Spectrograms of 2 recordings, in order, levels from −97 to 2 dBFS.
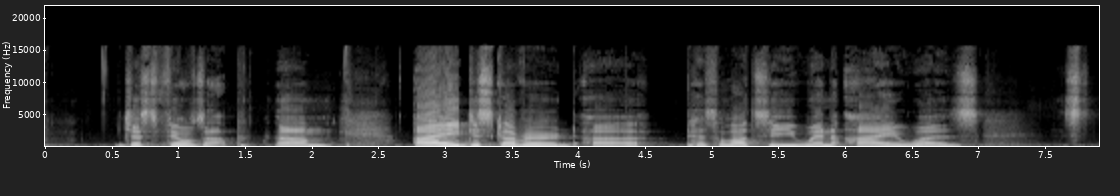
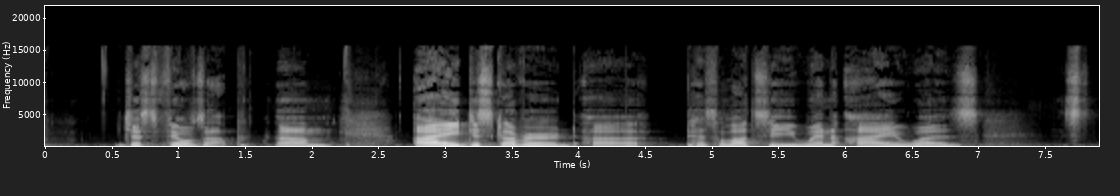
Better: second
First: distortion; slight; 10 dB below the speech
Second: none

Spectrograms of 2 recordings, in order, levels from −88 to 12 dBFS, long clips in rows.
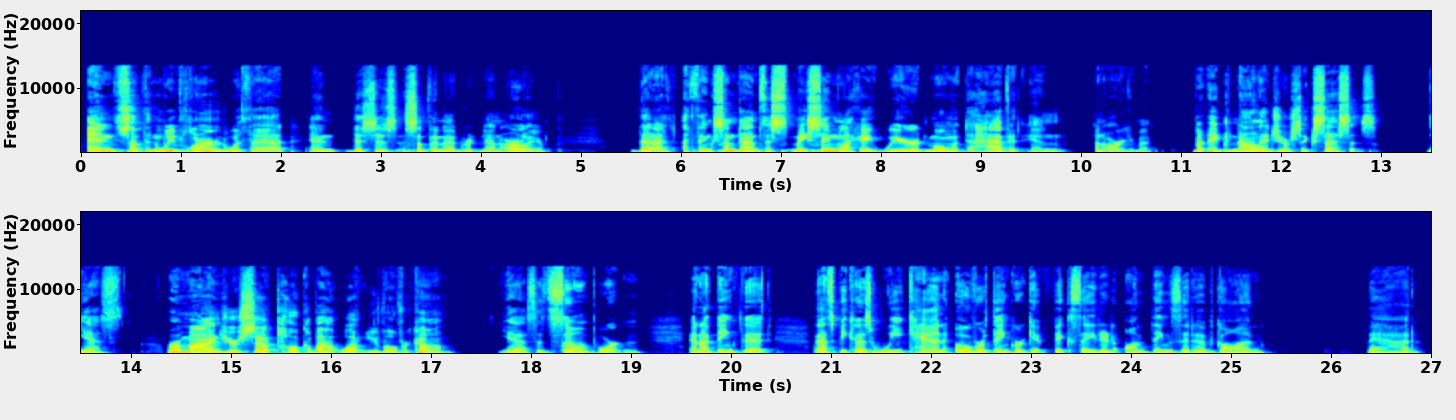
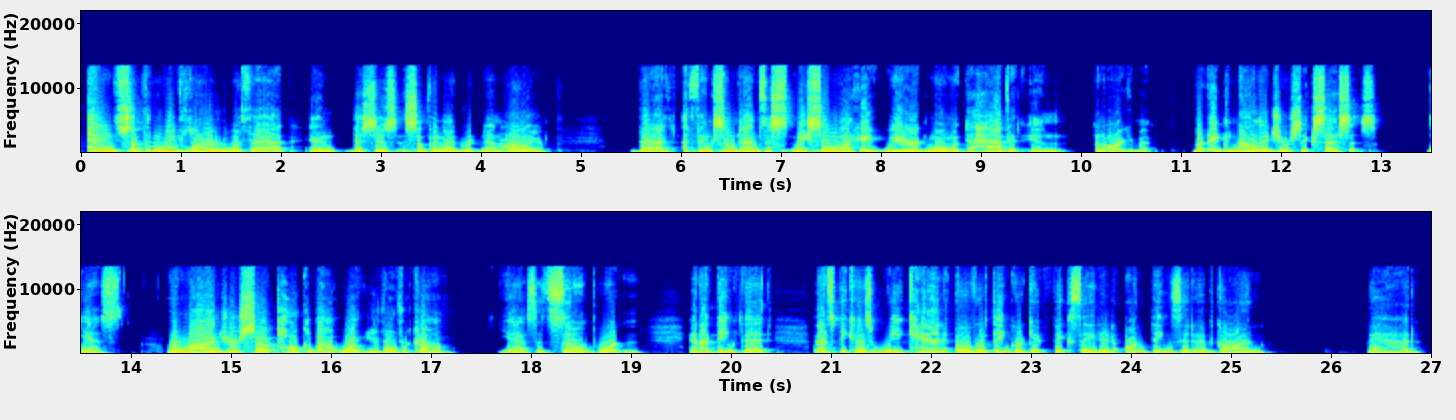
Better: first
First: none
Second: distortion; heavy; 6 dB below the speech

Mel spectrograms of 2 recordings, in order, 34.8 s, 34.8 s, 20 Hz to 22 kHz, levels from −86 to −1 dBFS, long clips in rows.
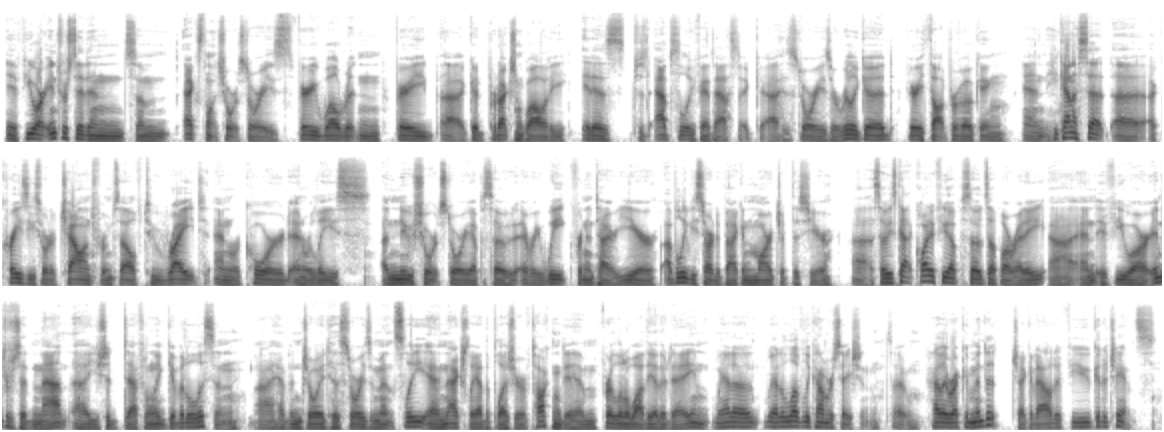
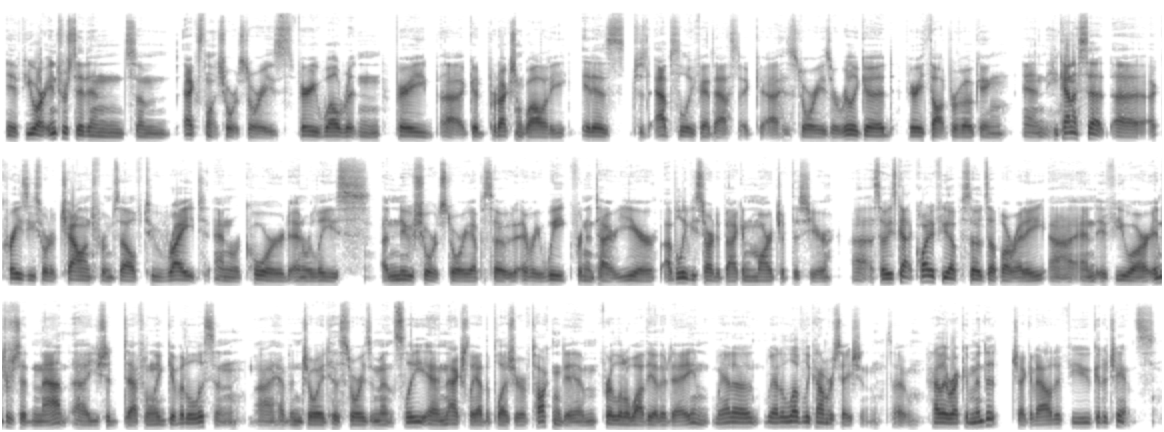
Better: first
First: none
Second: thin; somewhat; fading below 300 Hz

